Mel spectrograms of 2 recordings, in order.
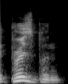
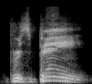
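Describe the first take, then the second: First: "Brisbane" as BRIZ-bun, weak second syllable; their pronunciation. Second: "Brisbane" as briz-BANE, full second syllable; long A. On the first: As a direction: reduce the end of Brisbane to "bən". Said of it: "they say Brisbane". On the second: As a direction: make the end of Brisbane rhyme with rain. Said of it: "It's A, right?". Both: Shown as a demonstration.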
